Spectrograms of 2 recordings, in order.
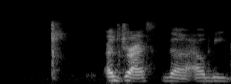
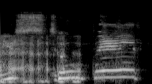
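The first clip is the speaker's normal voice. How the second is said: slow words through laughter; co-host cracking up at a joke; laughing; 10 semitones higher, 3 dB louder, much slower than usual. Real, not acted. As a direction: laugh it out at your friend.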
